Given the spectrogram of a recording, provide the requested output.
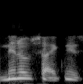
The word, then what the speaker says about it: minocycline: eight week supply of minnow cycling is pronounced like the bait fish minnow cycling minnow okay and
